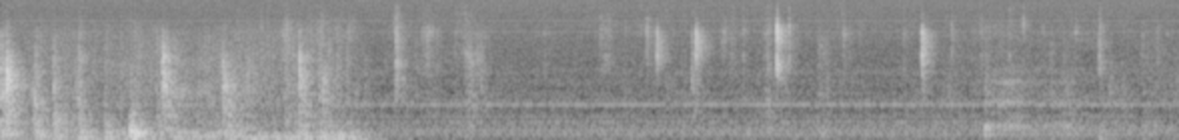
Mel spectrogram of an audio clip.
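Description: Handling noises as small magnets, felt pads and masking tape are worked by hand and placed against the inside of a fibreglass hull: a busy spell of rustling and knocks for the first two seconds, then only faint scattered light ticks.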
